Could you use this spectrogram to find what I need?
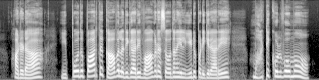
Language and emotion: Tamil, fearful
